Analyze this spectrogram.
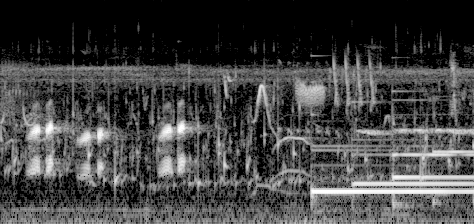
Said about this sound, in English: The lily pads in Sugarloaf Creek, they are gently rising and falling, rocking Mr. Frog to sleep. Mr. Frog, he lets out a deep ribbit of contentment.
